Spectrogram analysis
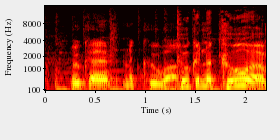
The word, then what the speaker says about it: Puka Nacua: Puka Nacua, man, doing his thing.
